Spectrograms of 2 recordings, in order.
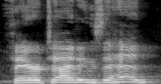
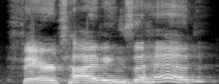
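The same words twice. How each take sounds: First: "Fair tidings ahead" said again, stress on tidings; settled take. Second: Fair tidings ahead, slow and careful; trying out a phrase. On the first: Streamer repeating the line once it sounds right. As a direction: land on "tidings" with the corrected reading. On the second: Streamer rehearsing a line, slow and careful. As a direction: say "Fair tidings ahead" slowly, testing the sound. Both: Shown as a demonstration. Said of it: "sounds like that's correct".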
